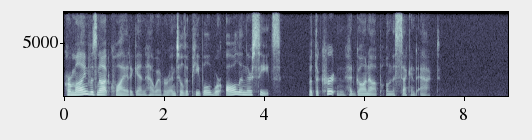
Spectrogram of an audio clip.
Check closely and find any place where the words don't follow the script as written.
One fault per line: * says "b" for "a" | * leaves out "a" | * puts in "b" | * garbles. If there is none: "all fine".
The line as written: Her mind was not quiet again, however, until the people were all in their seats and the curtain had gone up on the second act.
* says "but" for "and"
